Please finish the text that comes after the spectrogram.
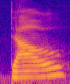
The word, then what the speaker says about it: Tao: concepts of the book dao meaning way it is spelled t a o der meaning virtue or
